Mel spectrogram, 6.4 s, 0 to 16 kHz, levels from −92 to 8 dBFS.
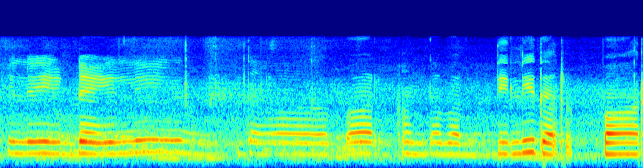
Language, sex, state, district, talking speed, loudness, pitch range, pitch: Kannada, female, Karnataka, Chamarajanagar, 65 wpm, -20 LUFS, 215-230 Hz, 220 Hz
